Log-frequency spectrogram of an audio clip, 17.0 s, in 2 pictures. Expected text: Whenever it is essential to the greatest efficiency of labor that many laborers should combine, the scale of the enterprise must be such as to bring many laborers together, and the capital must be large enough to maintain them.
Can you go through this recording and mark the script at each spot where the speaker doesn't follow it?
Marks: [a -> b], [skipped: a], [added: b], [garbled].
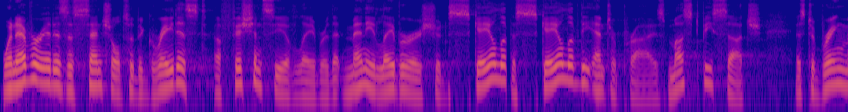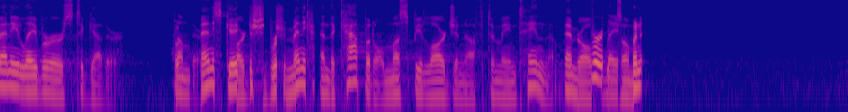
Whenever it is essential to the greatest efficiency of labor that many laborers should [combine, -> scale] the scale of the enterprise must be such as to bring many laborers together, [garbled] and the capital must be large enough to maintain them. [garbled]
